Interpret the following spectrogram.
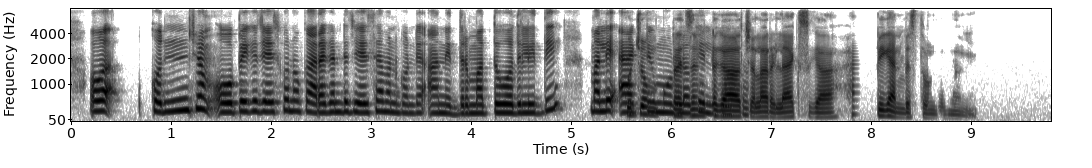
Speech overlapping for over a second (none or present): present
